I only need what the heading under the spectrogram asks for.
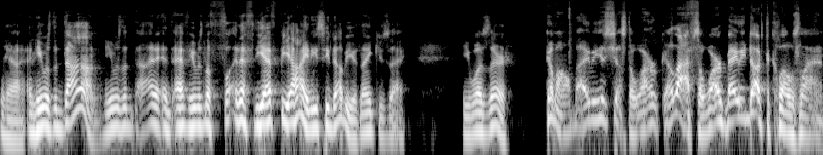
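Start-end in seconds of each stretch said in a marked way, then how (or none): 6.8-10.3 wrestler promo voice with a raspy chain-smoker sound. Imitating Tommy Rich again: Tommy Rich impression. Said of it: "I got so distracted with Tommy Rich".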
